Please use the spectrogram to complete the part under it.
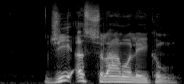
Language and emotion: Urdu, neutral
